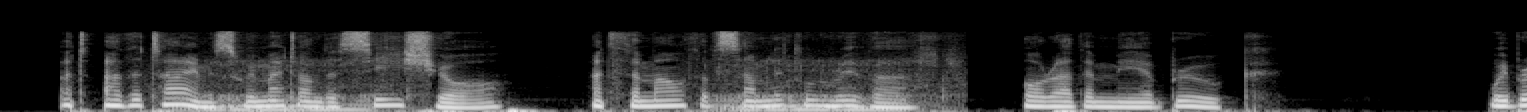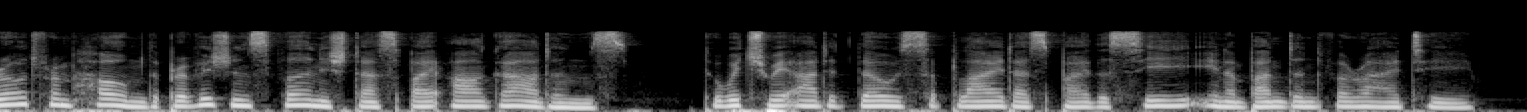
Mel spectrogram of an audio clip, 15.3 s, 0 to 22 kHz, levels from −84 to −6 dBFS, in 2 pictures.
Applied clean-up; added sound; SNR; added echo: none; Growling; 6 dB; none.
